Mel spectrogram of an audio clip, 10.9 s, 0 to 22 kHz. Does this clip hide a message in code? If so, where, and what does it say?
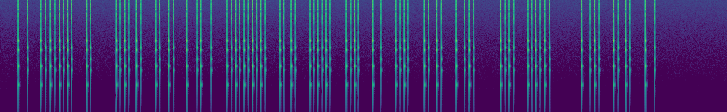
Yes: Morse code (American railroad code) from 0.2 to 9.9 s, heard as a telegraph sounder, hand-sent with a straight key. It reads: THE COMPOSITION IS NOT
